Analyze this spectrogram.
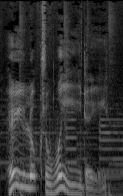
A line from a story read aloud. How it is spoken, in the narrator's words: Mother T was horrified by baby number three, and she grumbled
